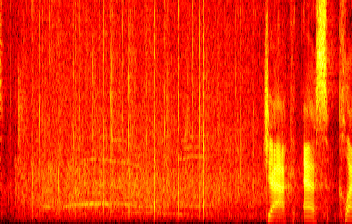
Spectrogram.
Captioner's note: audience applauding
